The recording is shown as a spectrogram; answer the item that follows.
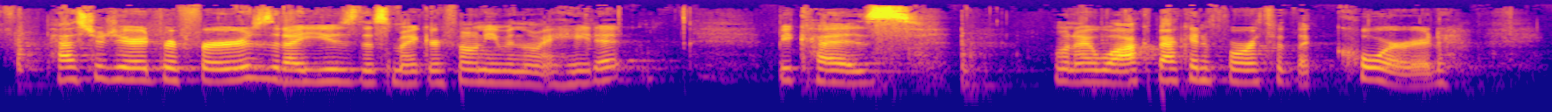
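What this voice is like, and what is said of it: Slightly sick, congested voice. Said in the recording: “pardon my voice. I have a little bit of a cold, ... pardon me and my voice”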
